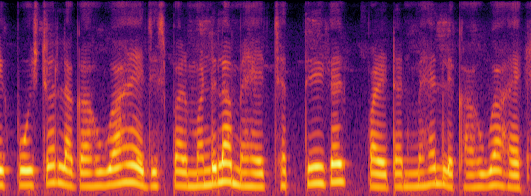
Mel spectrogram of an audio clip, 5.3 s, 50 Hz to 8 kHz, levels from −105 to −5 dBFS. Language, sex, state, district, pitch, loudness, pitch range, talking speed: Hindi, female, Chhattisgarh, Kabirdham, 215 Hz, -18 LUFS, 200-235 Hz, 170 wpm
